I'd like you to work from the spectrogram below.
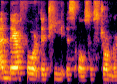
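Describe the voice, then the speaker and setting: The speech moves at a fairly slow pace and sounds somewhat breathy. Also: woman. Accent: German. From Germany. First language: German. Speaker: tea expert presenter. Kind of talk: tutorial.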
